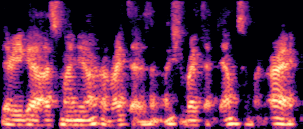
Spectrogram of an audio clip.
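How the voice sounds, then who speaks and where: Energetic man coaching in a roomy echo. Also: fairly low pitch, rapid-fire, creaky. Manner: energetic, casual and slangy, acts out quoted conversations. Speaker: network marketing trainer. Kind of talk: motivational training talk.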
